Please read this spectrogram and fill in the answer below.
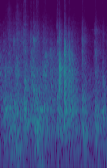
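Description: Foosball table in play: a quick run of sharp clacks and knocks as the ball strikes the plastic players and the rods are shifted and banged, densest about a second in.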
